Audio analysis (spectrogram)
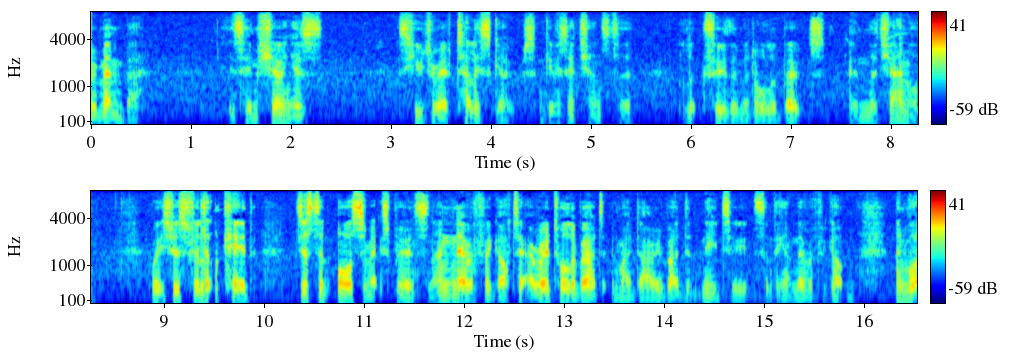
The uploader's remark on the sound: Exploring the wildlife and soundscapes of Start Point and Slapton Ley, both of which lie along the south coast of England, in the county of Devon. Start Point is one of the most exposed peninsulas on the English coast, whereas the nearby Slapton Ley is the largest natural lake in south-west England, and a National Nature Reserve.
